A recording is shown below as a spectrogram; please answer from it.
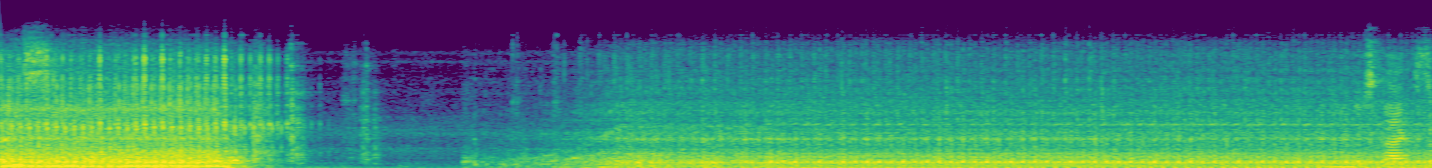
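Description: Home sewing machine stitching a centered zipper seam, a steady close mechanical whir that stops briefly after two seconds, then resumes and runs continuously at an even pace to the end.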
